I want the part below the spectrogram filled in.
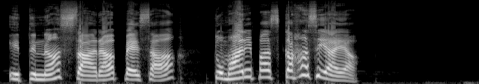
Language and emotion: Urdu, angry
